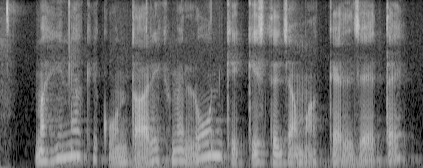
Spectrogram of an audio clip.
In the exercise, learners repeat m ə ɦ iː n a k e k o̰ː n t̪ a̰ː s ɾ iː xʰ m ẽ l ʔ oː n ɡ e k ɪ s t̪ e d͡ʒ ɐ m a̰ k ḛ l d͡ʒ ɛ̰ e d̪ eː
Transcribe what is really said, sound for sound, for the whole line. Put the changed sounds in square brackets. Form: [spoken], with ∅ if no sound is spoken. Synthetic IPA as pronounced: m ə ɦ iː n a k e k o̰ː n t̪ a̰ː [∅] ɾ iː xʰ m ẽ l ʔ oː n [k] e k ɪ s t̪ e d͡ʒ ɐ m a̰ k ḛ l d͡ʒ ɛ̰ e [t̪] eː

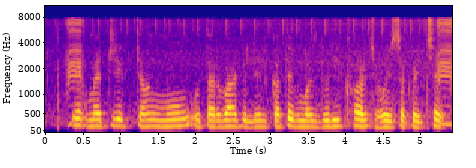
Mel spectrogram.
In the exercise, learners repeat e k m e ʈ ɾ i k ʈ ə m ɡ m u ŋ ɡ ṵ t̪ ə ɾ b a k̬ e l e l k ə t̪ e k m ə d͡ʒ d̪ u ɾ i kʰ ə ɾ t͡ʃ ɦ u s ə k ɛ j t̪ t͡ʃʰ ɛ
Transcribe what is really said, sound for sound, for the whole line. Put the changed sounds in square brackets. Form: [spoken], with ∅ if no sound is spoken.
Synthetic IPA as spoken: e k m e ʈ ɾ i k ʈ ə [ŋ] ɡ m u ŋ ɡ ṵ t̪ ə ɾ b a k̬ e l e l k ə t̪ e k m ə d͡ʒ d̪ u ɾ i kʰ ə ɾ t͡ʃ ɦ [o] s ə k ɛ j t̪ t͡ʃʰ ɛ

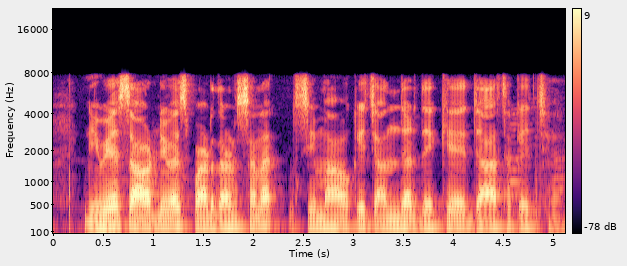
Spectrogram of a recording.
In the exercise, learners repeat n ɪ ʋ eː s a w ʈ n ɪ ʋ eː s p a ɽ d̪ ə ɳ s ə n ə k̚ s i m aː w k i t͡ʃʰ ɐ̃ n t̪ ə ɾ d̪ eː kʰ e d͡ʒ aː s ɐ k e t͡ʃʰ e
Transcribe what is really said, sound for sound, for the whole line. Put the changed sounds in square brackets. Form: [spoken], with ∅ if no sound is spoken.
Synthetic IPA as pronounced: n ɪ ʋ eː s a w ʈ n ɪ ʋ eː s p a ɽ d̪ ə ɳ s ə n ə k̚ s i m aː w k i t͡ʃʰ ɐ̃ n [d̪] ə ɾ d̪ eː kʰ e d͡ʒ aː s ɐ k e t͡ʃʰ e

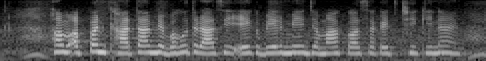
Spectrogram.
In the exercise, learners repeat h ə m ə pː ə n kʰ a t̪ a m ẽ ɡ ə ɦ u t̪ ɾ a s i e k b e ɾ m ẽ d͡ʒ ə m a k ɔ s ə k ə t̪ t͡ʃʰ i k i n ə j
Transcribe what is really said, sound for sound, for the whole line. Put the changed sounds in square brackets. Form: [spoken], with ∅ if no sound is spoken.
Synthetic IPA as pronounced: h ə m ə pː ə n kʰ a t̪ a m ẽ [b] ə ɦ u t̪ ɾ a s i e k b e ɾ m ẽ d͡ʒ ə m a k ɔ s ə k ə t̪ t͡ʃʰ i k i n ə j

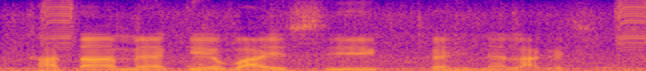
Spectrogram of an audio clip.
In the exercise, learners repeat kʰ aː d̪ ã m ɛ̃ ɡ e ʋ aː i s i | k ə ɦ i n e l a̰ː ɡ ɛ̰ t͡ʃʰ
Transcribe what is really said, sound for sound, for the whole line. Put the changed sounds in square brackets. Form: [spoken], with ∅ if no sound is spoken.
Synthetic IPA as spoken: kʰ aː [t̪] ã m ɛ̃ [k] e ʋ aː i s i | k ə ɦ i n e l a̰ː ɡ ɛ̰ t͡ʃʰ

